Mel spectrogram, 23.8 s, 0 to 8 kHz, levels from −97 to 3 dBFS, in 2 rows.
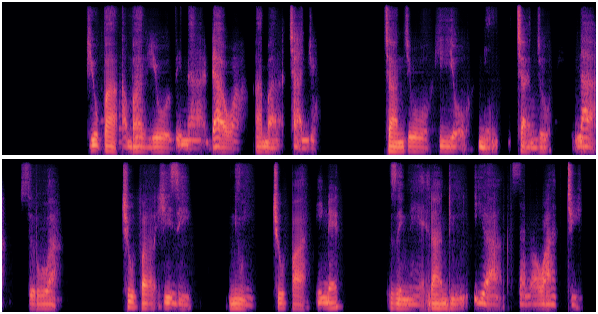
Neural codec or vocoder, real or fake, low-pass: codec, 16 kHz, 0.5 kbps, X-Codec, HuBERT features, trained on balanced general audio; fake; 7.2 kHz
